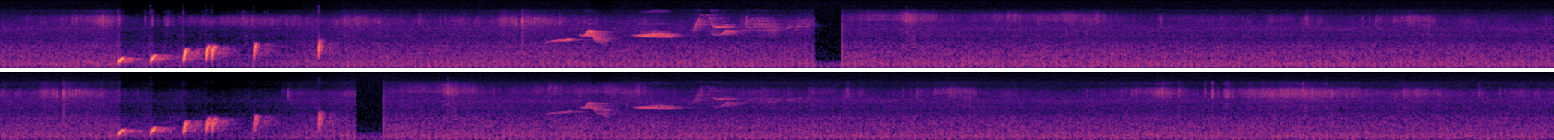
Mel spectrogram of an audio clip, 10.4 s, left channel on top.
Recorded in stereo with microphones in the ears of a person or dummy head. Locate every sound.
0.8 s a pop: 25° left (ahead or behind), 0.6 m
3.6 s a bird: 55° left (ahead or behind), 2.5 m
